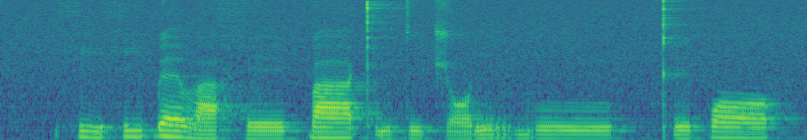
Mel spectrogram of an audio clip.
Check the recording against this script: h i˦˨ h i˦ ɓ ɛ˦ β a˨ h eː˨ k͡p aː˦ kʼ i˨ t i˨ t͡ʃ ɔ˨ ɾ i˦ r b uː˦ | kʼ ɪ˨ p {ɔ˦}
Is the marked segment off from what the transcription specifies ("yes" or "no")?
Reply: no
